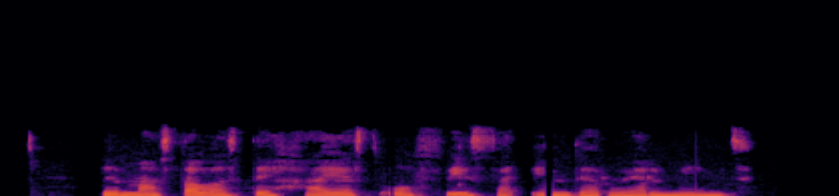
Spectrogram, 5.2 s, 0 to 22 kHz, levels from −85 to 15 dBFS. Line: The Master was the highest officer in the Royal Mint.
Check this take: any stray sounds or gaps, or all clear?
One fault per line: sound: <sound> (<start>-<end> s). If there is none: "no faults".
sound: dropout (3.4-3.5 s)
